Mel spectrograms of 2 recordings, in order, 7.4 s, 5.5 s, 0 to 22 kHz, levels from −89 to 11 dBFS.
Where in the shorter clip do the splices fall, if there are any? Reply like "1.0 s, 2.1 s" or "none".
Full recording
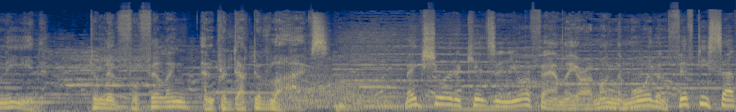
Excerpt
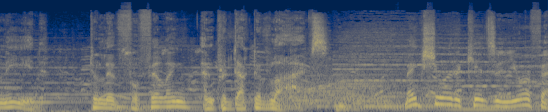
none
